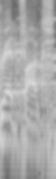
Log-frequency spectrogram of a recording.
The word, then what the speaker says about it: Redd Foxx: got my name correct it's red fox r-e double d f o double X and I'm belong with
